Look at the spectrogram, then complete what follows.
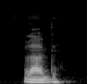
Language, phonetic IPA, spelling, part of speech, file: Polish, [lak], lag, noun, LL-Q809 (pol)-lag.wav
